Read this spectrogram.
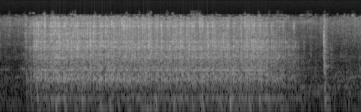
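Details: E-bike hub motor spinning with a rapid rattling knock about four times a second, then stopping; broken, stripped teeth on the plastic planetary gear, replaced with a metal gear held by three clips.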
